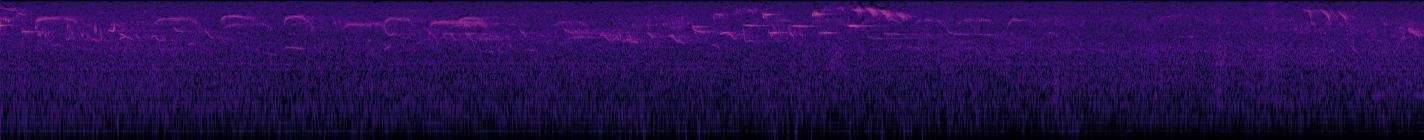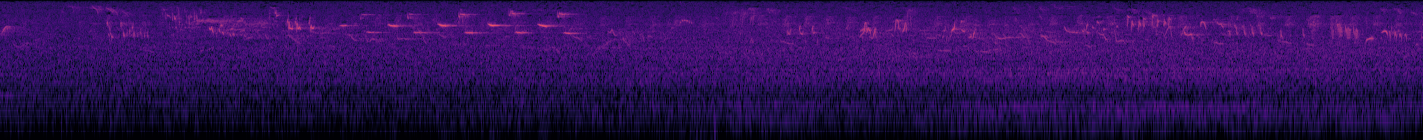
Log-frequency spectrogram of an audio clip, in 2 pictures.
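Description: Several songbirds singing and chirping, with short high notes coming and going throughout over a faint steady hiss. One bird repeats a quick run of identical notes, briefly about a third of the way in and more loudly a little past the middle.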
